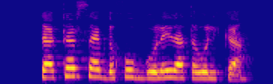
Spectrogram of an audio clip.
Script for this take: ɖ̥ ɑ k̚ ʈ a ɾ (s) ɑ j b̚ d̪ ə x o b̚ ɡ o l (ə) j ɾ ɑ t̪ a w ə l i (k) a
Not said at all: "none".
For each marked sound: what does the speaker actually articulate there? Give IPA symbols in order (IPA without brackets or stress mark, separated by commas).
s, ə, k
